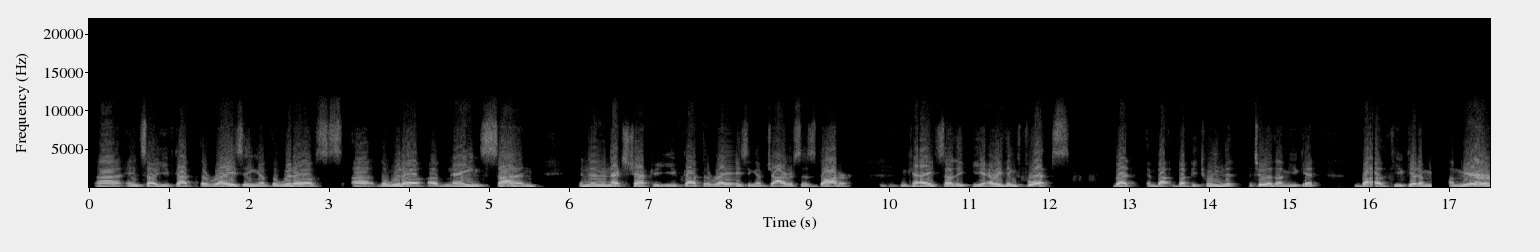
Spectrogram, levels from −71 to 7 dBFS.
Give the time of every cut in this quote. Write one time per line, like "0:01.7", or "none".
0:01.3
0:16.7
